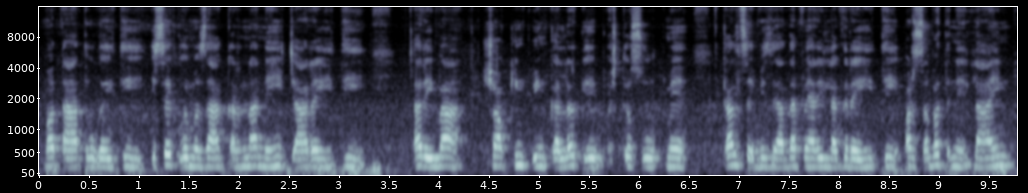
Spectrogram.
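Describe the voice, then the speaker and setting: A woman narrating a romance novel in an audiobook reading. Her voice stays flat and even in pitch, with faint background noise behind.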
